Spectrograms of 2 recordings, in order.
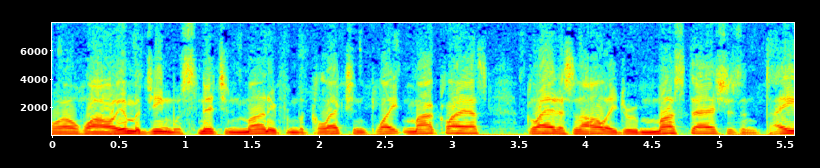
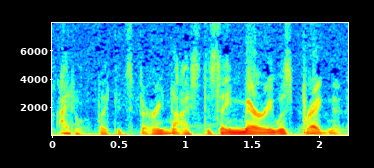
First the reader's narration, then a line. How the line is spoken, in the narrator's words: Alice whispered to me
